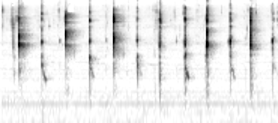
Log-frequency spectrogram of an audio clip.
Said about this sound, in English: That's my ticking sound effect.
